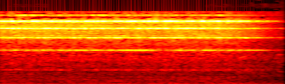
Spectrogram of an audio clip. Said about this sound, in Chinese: 好了，打铃了，快去上课吧。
